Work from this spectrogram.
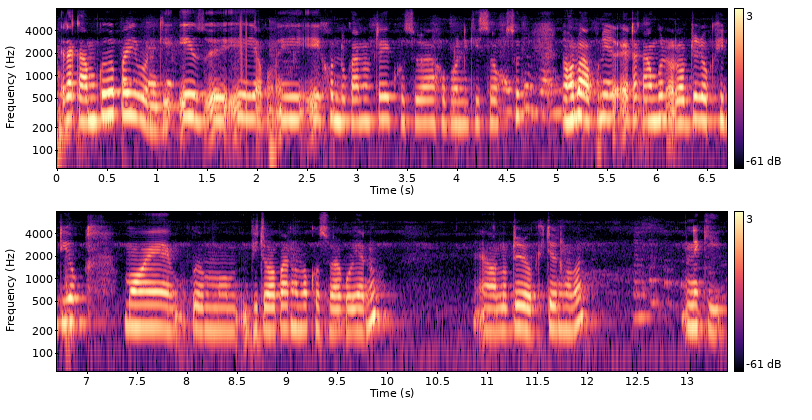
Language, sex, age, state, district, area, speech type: Assamese, female, 30-45, Assam, Charaideo, urban, spontaneous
